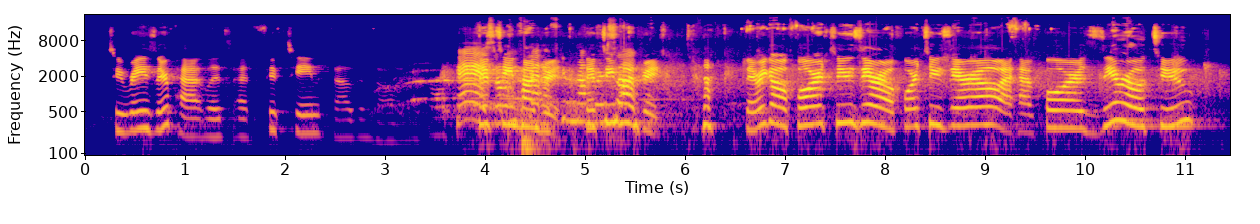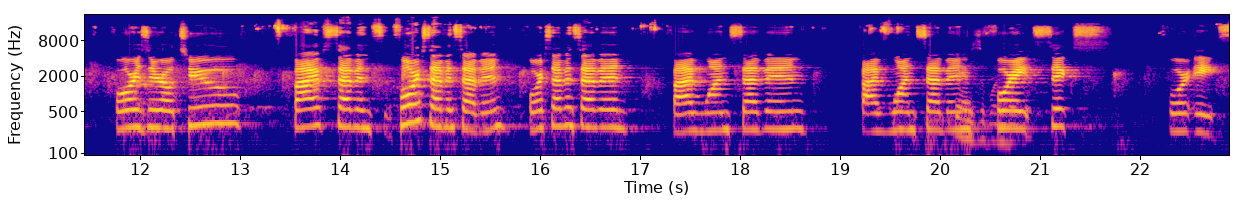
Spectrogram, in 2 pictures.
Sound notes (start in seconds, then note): 3.2 audience cheers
